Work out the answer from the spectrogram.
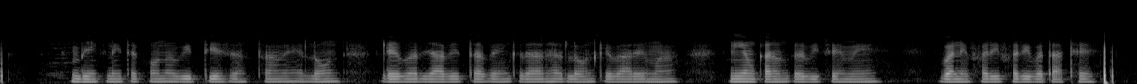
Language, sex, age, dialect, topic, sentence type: Chhattisgarhi, male, 18-24, Northern/Bhandar, banking, statement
